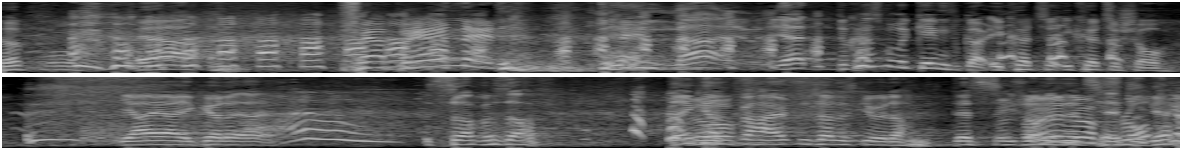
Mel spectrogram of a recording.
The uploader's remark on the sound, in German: Hawi D'Ehre LIVE - GLOBE WIEN.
